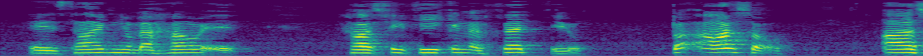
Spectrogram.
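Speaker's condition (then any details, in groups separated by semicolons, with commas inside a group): Cerebral palsy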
